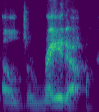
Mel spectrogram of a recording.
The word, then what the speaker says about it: El Dorado: it sounds strange in el dorado they actually pronounce it el dorado it takes a long time to get used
